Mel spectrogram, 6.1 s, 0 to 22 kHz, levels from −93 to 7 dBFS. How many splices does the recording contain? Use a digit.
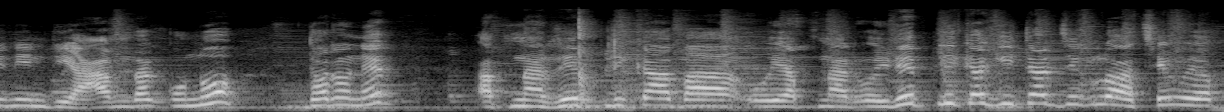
0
